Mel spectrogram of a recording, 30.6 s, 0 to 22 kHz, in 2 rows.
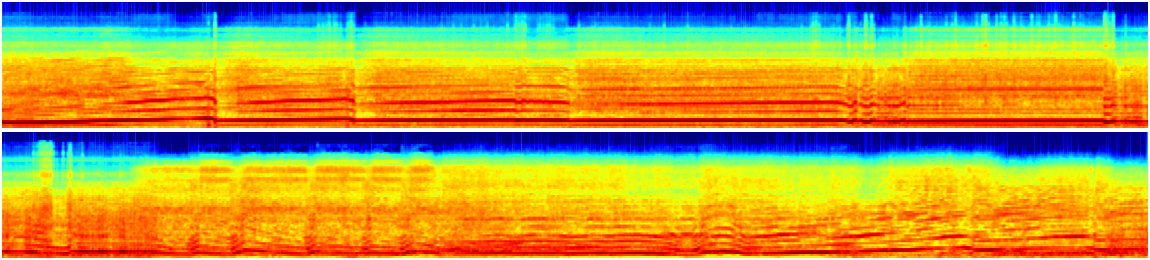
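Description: Suzuki RG500 square-four two-stroke engine heard onboard, accelerating hard and shifting up through several gears, the revs climbing in each gear and dropping at each shift. In the second half the revs rise and fall repeatedly with throttle changes and downshifts.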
